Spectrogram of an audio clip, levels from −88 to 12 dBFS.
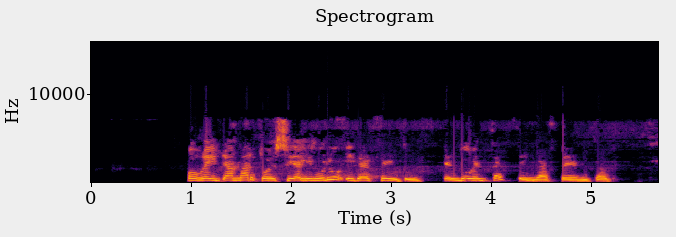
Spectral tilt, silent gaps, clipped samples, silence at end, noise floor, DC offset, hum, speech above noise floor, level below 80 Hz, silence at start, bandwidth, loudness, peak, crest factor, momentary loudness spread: -5.5 dB/octave; none; under 0.1%; 0.5 s; -77 dBFS; under 0.1%; none; 68 dB; -50 dBFS; 0.95 s; 7.6 kHz; -10 LUFS; 0 dBFS; 10 dB; 6 LU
